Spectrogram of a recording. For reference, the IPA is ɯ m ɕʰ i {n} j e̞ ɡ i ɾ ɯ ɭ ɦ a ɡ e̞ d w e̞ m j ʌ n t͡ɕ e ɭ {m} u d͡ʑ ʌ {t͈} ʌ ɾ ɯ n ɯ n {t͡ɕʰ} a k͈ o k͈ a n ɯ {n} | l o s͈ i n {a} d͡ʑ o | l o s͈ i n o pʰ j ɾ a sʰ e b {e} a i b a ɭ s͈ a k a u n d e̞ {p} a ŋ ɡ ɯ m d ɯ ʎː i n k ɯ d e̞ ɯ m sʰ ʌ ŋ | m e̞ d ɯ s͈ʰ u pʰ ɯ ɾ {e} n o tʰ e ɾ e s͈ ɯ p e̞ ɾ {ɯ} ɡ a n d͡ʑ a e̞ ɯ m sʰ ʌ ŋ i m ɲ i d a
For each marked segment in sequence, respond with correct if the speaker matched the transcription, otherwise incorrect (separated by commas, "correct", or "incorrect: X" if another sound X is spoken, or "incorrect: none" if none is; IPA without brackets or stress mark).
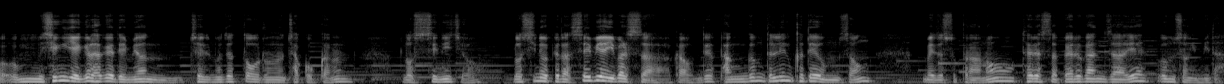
incorrect: ŋ, correct, correct, incorrect: t͡ɕ, correct, incorrect: i, incorrect: i, correct, incorrect: a, correct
